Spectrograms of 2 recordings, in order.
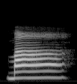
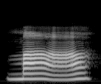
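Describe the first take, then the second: First: The pitch stays high and level. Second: The pitch falls and then rises. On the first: It means mother. "Straight tone के साथ? It's like माँ माँ, बिल्कुल straight" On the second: It means horse. "Third tone जिसको हम falling and rising tone कहते हैं"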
